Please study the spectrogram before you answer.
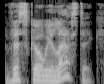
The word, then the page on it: viscoelastic: British English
